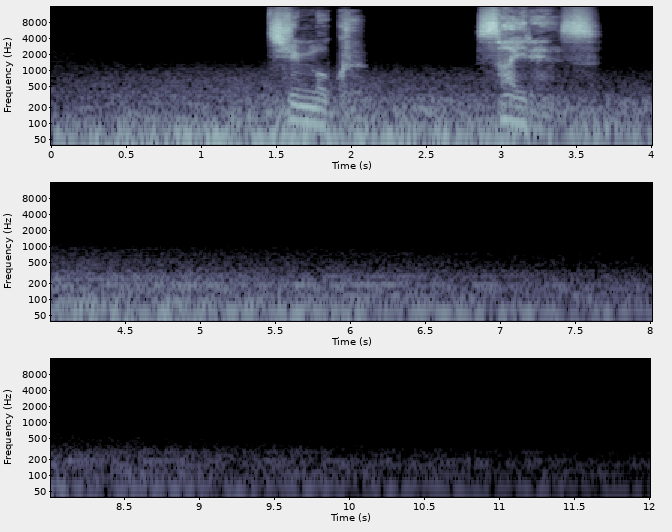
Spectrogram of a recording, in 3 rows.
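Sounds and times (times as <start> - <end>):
low deep drone music: 3.6 - 9.9.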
